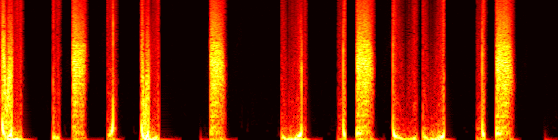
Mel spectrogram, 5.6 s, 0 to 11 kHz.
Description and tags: Scratched Beats 011
Scratching Kick n Snare @ 86BPM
